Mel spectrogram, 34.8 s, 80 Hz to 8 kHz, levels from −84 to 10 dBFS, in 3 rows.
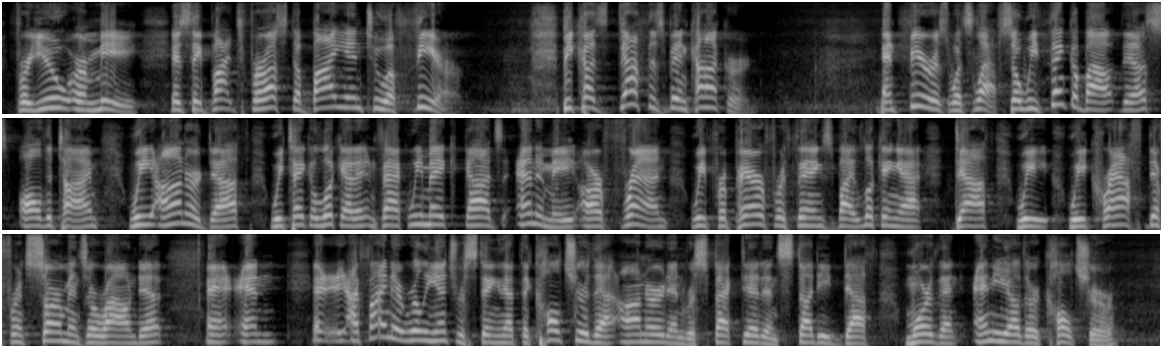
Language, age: English, 50-69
